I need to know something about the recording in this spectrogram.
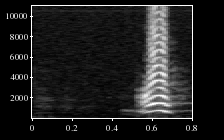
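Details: A single sharp, high-pitched bark from Timmy the terrier, short and ringing, after a moment of quiet.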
